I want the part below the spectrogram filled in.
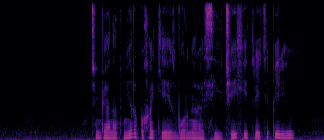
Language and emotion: Russian, neutral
